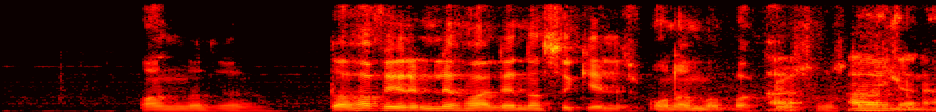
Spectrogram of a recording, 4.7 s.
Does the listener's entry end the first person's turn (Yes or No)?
Yes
